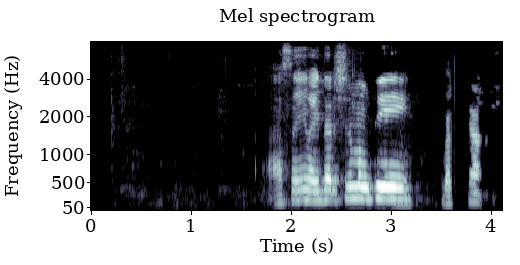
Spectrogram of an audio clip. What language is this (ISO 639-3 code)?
mar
